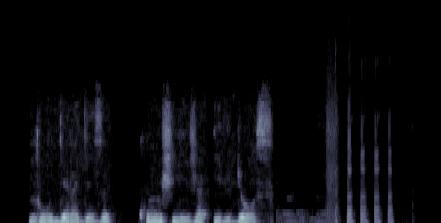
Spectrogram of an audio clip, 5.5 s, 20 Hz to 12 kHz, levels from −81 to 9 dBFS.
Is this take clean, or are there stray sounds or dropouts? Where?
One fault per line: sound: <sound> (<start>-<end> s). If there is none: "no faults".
sound: laugh (3.4-5.0 s)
